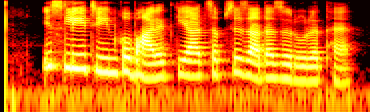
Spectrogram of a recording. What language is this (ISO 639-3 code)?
hin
